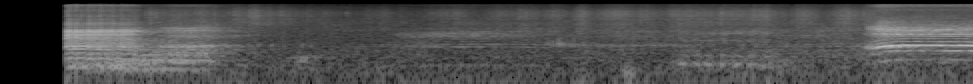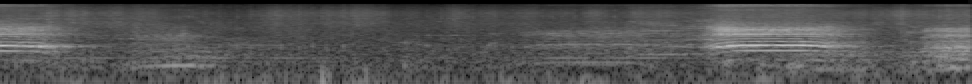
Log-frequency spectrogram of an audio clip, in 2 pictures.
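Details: Lamb a few days old romping in the hay: three tremulous, wavering bleats, one at the start and others near seven and thirteen seconds, with quiet rustling between.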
